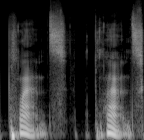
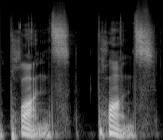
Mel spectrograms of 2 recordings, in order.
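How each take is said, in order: First: Plants said the American way, short flat a, slow; American plants, drawn out; American pronunciation. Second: Plants said the British way, long broad ah vowel, slow; British plants, drawn out; British pronunciation. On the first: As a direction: say plants like an American, slowly, twice. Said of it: "美国人念植物念". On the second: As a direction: say plants like a Brit, slowly, twice. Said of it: "英国念植物念". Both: Shown as a demonstration.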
